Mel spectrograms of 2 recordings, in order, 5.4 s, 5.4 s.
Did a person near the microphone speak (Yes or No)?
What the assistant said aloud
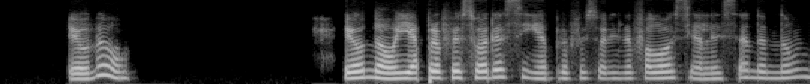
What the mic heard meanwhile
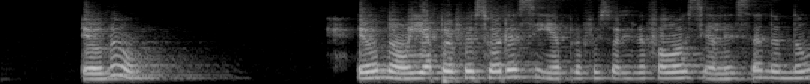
No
